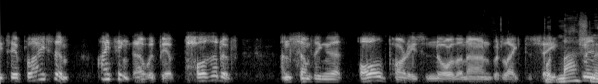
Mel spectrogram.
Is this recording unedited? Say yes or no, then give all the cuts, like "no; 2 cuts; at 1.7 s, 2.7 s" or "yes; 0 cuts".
yes; 0 cuts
